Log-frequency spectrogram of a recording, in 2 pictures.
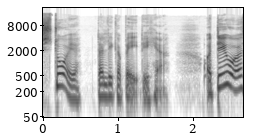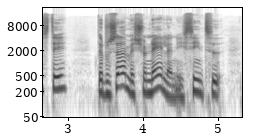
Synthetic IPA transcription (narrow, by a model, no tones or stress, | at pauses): sd̥o̝ɐ̰jəd̥ɑ̈le̝ɡ̥ɐb̥ɛ̰ːd̥e̝hæɐ̰ | ʔɒ̽d̥e̝jo̝ɒ̽sə̥d̥e̝ | d̥æd̥usɛð̩ˠmeɕo̝nɛ̰ːlɐnəisḭːnt͡sʰið̞̰ˠ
